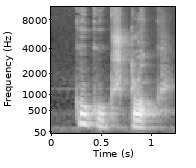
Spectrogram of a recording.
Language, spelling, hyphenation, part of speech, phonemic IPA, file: Dutch, koekoeksklok, koe‧koeks‧klok, noun, /ˈku.kuksˌklɔk/, Nl-koekoeksklok.ogg
- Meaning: cuckoo clock (any musical clock with a cuckoo figurine that imitates a cuckoo's call)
